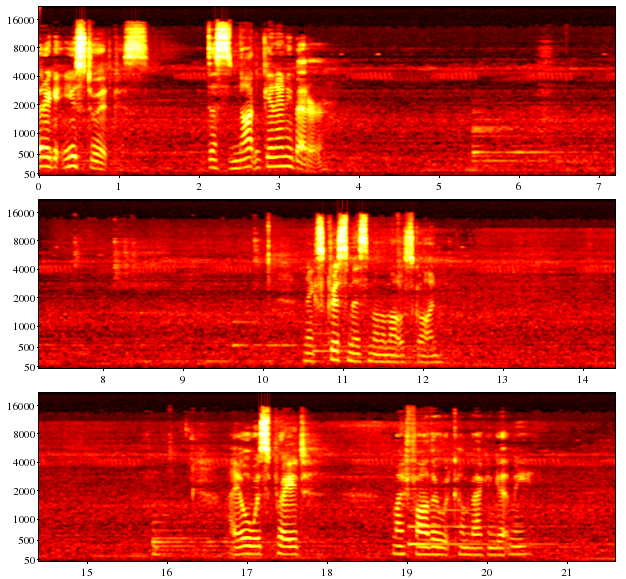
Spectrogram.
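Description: A woman speaks quietly and tensely close by.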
